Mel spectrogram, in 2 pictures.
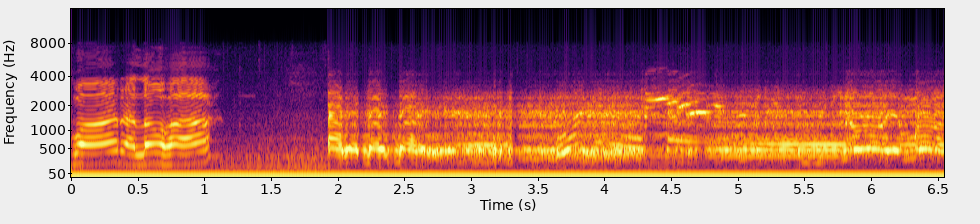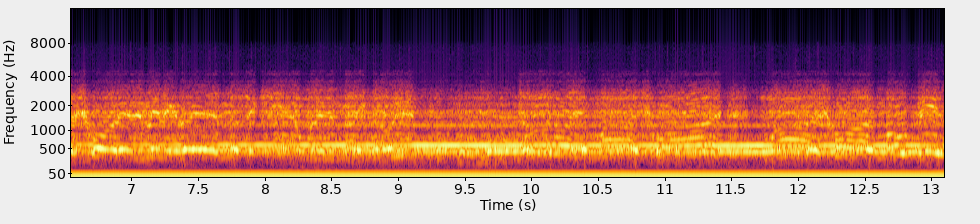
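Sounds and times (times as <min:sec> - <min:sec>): garbled radio signals: 0:01.8 - 0:13.0
heterodyne whistle: 0:04.3 - 0:05.0.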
